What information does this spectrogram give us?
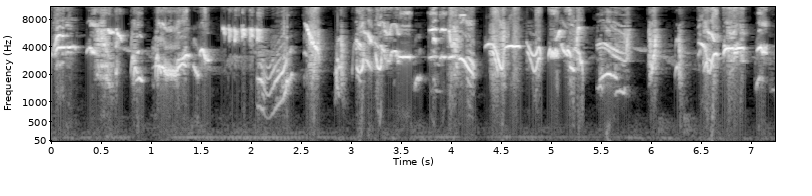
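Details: Oriental magpie-robin (kacer) song meant to set off other birds: fast varied whistles, steep descending slurs and chattering notes in an unbroken stream, with a low steady hum in the background.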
